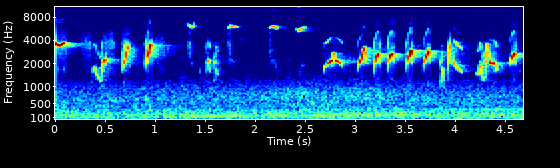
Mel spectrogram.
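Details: A Curve-billed Thrasher at Saguaro National Park, Tucson, Arizona, in the Sonoran desert, sings a quick, varied run of warbled and chirpy phrases, some doubled, with thin high whistles mixed in over a faint low rumble.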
